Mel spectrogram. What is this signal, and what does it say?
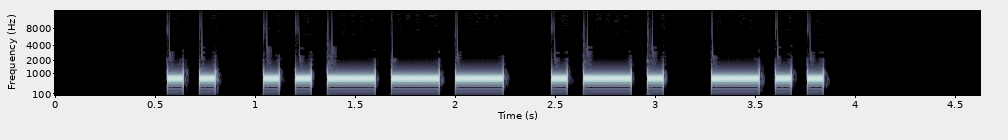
Morse code, heard as a keyed tone, about 15 wpm, 700 Hz. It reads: I2RD
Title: DXCC-100 Call Signs - 4 Characters - Repeated 3x - 15wpm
